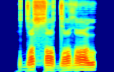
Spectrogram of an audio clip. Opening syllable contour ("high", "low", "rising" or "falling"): high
